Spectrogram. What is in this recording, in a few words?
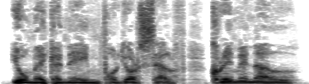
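Hello, Vo; The Elder Scrolls III - Morrowind; Morrowind GOTY GOG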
